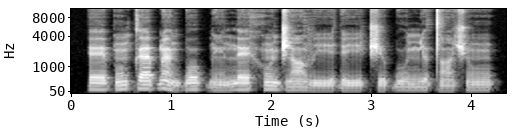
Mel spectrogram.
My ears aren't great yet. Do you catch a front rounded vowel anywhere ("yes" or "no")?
no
